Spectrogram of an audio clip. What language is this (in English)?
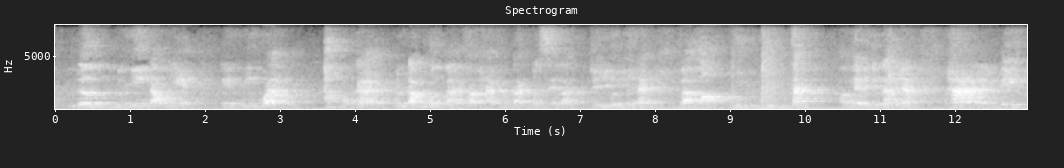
Vietnamese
